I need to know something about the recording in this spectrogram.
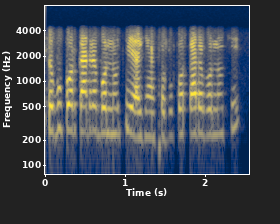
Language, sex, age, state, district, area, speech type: Odia, female, 45-60, Odisha, Sundergarh, rural, conversation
